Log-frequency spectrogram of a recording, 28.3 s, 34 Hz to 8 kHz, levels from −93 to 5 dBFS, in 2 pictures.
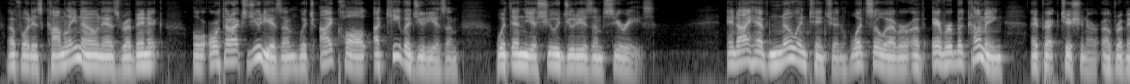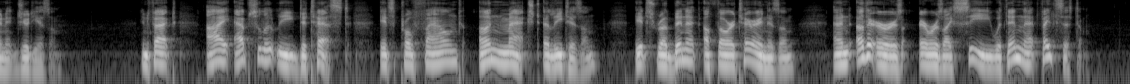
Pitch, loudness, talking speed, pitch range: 115 Hz, -25 LUFS, 120 wpm, 105-135 Hz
